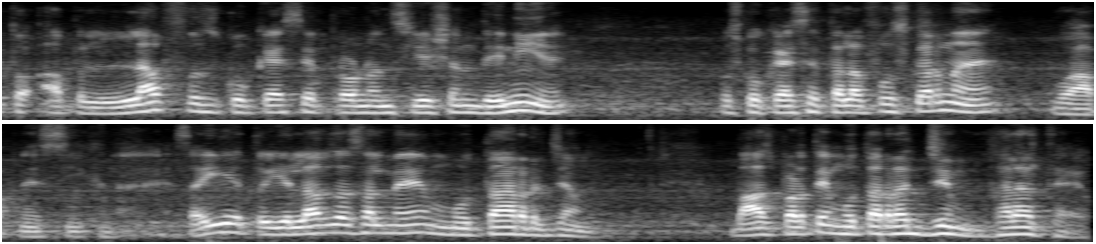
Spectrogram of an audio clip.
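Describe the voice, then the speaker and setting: A man's voice: mid-range voice, slight background noise. A man, a religious teacher giving a classroom grammar lesson who keeps checking in with his students.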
